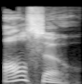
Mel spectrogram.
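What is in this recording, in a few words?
"also", male, english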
